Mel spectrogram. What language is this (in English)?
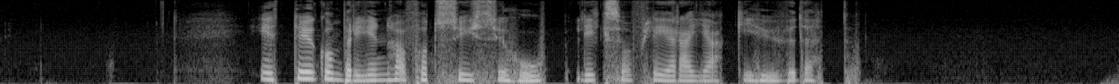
Swedish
